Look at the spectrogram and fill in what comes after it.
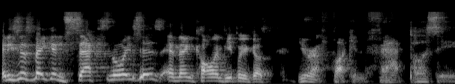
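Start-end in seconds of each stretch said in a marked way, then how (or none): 3.0-4.6 creepy, breathy, whispered stage voice. Retelling a comic's onstage act, imitating George's creepy stage voice.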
